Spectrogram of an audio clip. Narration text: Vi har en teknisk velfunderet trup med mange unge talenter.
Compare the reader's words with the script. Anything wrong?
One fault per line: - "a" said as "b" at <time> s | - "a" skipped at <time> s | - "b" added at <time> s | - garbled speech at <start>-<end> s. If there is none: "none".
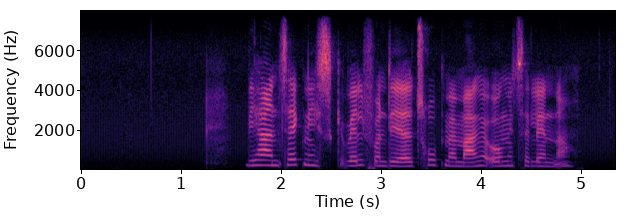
none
